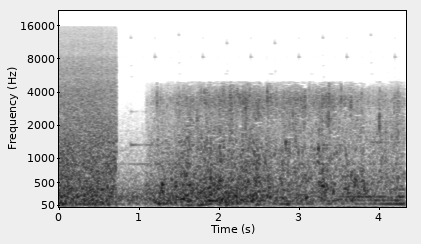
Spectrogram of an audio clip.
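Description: Rushing water from a warship's bow cutting through the sea, with background music. A little under a second in, the rush turns abruptly duller and loses its hiss.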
